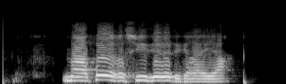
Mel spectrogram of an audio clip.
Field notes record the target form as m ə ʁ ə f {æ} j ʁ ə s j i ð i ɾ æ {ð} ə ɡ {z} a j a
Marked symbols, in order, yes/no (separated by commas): yes, yes, no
